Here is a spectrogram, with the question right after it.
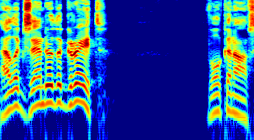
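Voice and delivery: put-on Russian accent. Announcing a fighter after ending a call with him, in a put-on Russian accent. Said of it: "I did a Russian accent there".

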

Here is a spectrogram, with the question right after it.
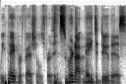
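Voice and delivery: put-on bone-dry, matter-of-fact tone. Retelling what a man said while on camera, imitating a dry remark. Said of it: "it was just so dry".

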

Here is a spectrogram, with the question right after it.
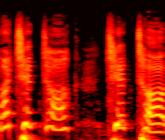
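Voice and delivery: screaming, very high-pitched, shrill and loud. Retelling how a college kid with his phone kept screaming; retelling a scream. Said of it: "he's just screaming".

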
